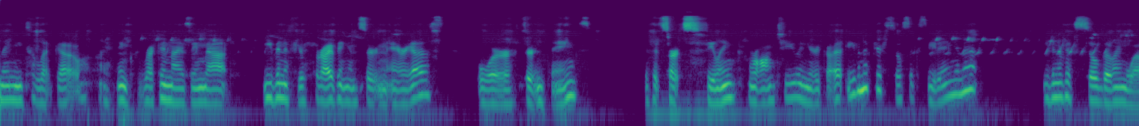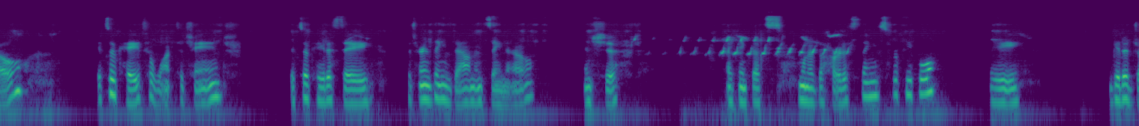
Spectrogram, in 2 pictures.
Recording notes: Voice Memo. I popped a mic on and took a walk and just chatted what came to mind.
